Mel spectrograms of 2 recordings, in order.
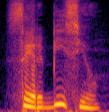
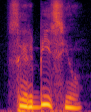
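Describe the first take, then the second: Both takes have the same delivery.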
